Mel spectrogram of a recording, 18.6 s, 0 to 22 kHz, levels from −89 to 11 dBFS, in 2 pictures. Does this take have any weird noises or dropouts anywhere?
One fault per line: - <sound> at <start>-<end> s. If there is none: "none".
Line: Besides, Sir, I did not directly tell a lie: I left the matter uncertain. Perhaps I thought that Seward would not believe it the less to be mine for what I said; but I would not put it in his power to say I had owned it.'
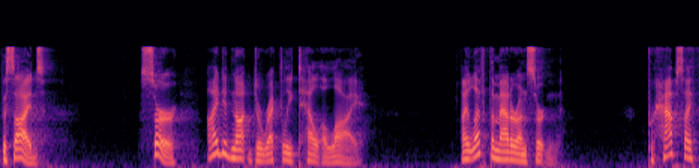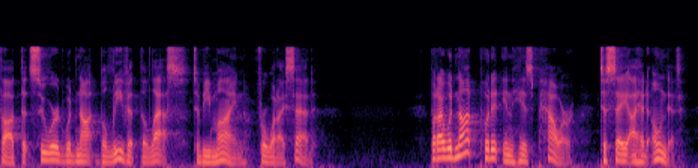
none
